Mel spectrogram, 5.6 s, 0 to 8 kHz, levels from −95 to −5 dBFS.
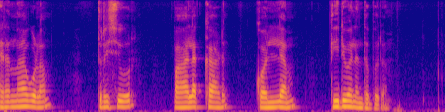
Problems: none marked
